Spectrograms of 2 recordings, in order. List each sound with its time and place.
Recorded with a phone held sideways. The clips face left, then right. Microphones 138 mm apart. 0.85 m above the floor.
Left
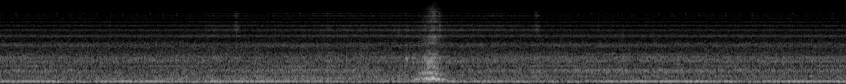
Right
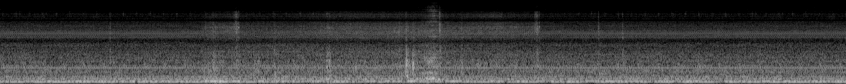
0.0 s a machine running: 80° right
4.1 s a whoosh: 5° left (ahead or behind)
